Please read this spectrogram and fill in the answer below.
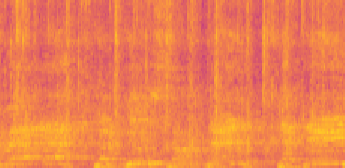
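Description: A male preacher's loud, half-sung, chanted preaching, his voice held and bending in pitch, with the congregation calling back.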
